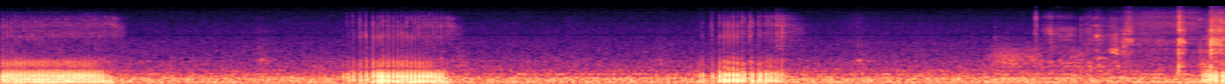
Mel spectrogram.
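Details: Sleeping pet cats, an Exotic Shorthair and a Persian, snore indoors; three drawn-out raspy breaths about two seconds apart, followed by a few faint clicks and rustles near the end.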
